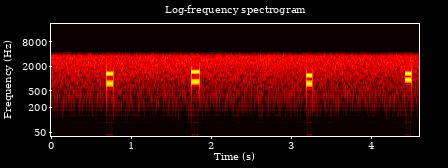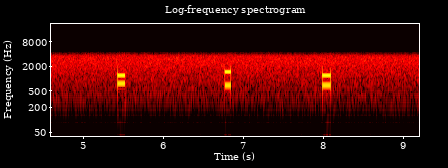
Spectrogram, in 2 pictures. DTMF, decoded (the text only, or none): 5 9 4 0 4 3 1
